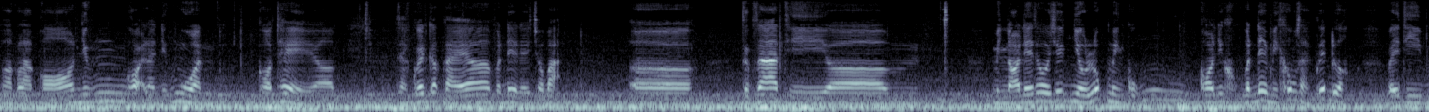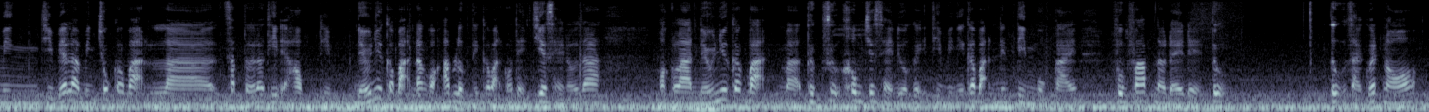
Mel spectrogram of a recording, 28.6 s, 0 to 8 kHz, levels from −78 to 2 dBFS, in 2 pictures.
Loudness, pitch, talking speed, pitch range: -24 LUFS, 90 Hz, 235 wpm, 85-95 Hz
